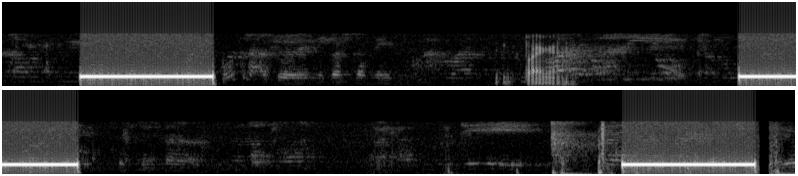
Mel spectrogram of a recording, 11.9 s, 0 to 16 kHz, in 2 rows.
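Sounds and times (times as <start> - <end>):
telephone tone as a call is placed: 0.6 - 1.6, 5.5 - 6.5, 10.6 - 11.6
speech: 4.0 - 4.4.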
